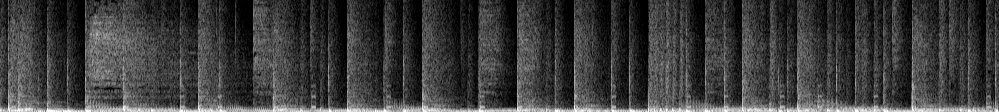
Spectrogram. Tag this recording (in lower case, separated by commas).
drum kit, music, drum, musical instrument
